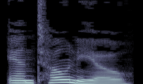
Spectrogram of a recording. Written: antonio

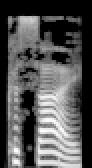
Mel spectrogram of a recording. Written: kasai

